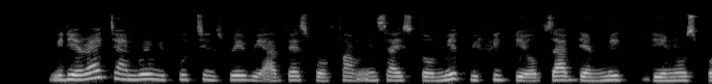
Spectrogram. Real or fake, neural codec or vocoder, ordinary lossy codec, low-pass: real; none; none; none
